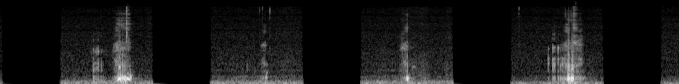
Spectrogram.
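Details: Violent, loud hiccups in a series recorded 7/26/19–7/31/19, each episode lasting hours after meals and soda: abrupt, sharp gulping sounds every one to two seconds, each a sudden caught breath.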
